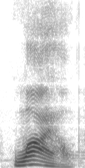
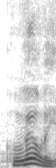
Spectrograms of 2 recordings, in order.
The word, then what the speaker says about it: Lyall: Then in Red Noses with Thelma Todd and Zazu Pitts, you can hear Blanch Pac pronounce her name Lyall. Rhymes with smile. Her name is not Lily.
